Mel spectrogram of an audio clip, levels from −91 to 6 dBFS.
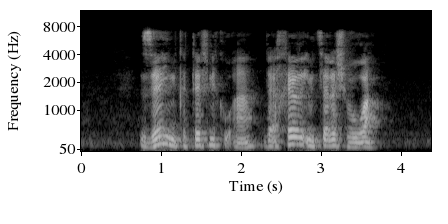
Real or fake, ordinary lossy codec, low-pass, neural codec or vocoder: real; Opus, 64 kbps; 7.2 kHz; none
